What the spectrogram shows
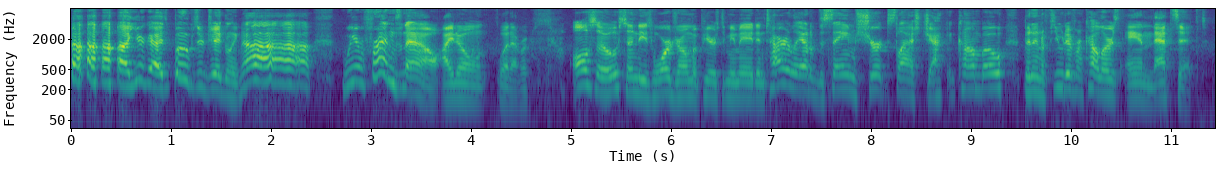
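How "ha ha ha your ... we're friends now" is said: mock high, giggly laughing through the words. Describing a scene, acting out Beth sitting on the bed, imitating Beth laughing. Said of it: "staring at them the whole time while laughing, like".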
